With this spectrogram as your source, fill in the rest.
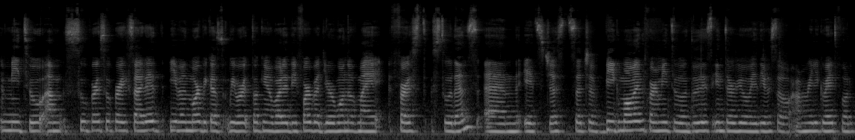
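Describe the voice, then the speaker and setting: With a non-native accent, a woman of medium pitch speaks at a moderate pace with hardly any pauses, her intonation monotone and flat and her loudness very even. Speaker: online course coach. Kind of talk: interview.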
